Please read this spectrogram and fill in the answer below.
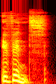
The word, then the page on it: evince: British English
